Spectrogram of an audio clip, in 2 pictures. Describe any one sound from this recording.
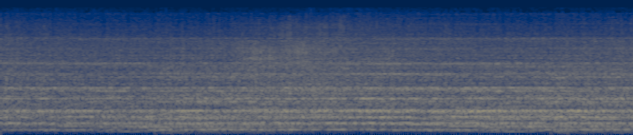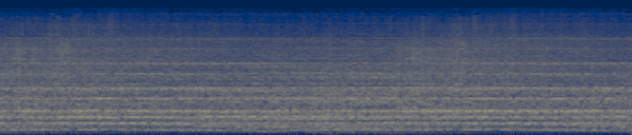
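A synthesizer plays layered, droning electronic tones that slowly shift.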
